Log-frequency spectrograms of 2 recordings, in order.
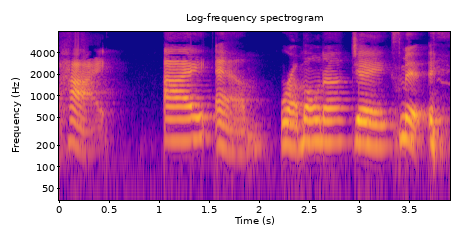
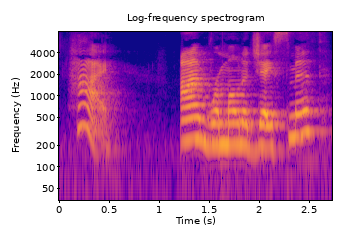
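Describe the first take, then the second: First: It is dragged out extremely slowly. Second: It is slightly slowed with small pauses. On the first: The speaker treats listeners as unintelligent. The speaker calls it wrong. "It wasn't like" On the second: The speaker is being clear for listeners. The speaker calls it right. "slow it down and say it something like this"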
